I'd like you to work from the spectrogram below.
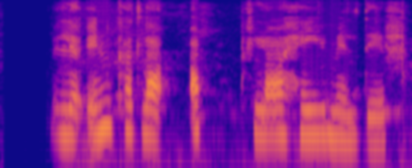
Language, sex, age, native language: Icelandic, female, 18-19, Icelandic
